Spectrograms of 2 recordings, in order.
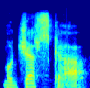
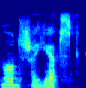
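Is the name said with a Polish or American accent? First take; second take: American; Polish. First: The name is said with American pronunciation. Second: The name is said with Polish pronunciation.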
